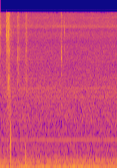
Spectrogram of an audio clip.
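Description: Ignition key and keyring clicking twice within the first half second of a turn of the key, then only a steady low hum. No starter cranking follows: the car has a no-crank fault.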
